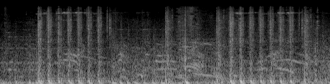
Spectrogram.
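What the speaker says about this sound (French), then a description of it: "Ah, il me tire dessus en l'air et tout." Gunfire in the game Far Cry New Dawn, rapid bursts of automatic shots crackling loudly and densely throughout, with brief gaps between volleys and no voices.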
